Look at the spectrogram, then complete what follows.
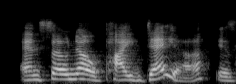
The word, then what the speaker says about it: paideia: The authentic Greek way of pronouncing is paideia, but very frequently in America, you will hear folks pronouncing it paideia. You can also hear another version of it, as Kevin and I spoke about, that we also like, is Paideia. So depends on where you put your, where you accent your syllable.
